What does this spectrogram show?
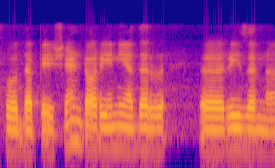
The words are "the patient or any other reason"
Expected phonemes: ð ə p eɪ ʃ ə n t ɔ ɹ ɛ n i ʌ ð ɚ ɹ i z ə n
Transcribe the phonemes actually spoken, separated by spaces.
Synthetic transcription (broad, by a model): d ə p eɪ ʃ ə n t ɔ ɹ ɛ n i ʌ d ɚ ɹ i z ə n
